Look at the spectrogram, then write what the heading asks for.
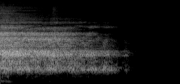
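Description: A single long, soft exhale after a deep breath, close and breathy, gradually fading into silence.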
